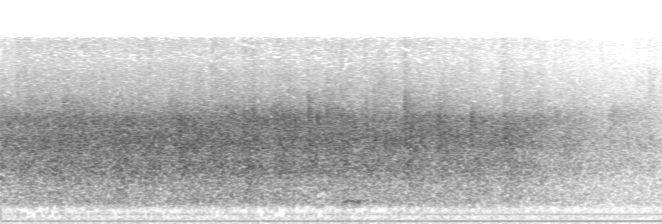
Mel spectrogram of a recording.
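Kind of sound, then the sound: crowd, audience applauding loudly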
